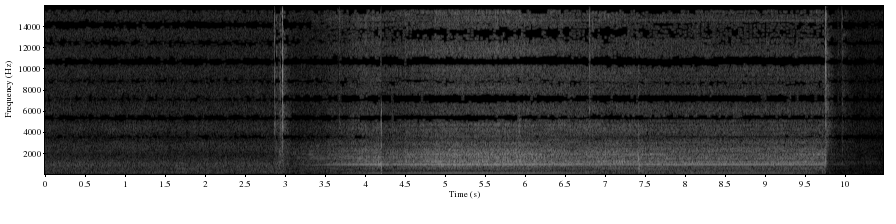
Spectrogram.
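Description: Sansui mini system's cassette deck transport running. A button click about three seconds in, then the motor whine rises in pitch and holds steady with a low hum. It stops abruptly with a click near the end.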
